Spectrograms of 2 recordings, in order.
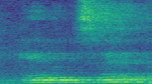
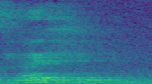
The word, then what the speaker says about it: Kirche: Kertze es la pronunciación española, pero cambia. Si esto lo leo yo a la alemana, es Kirche.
